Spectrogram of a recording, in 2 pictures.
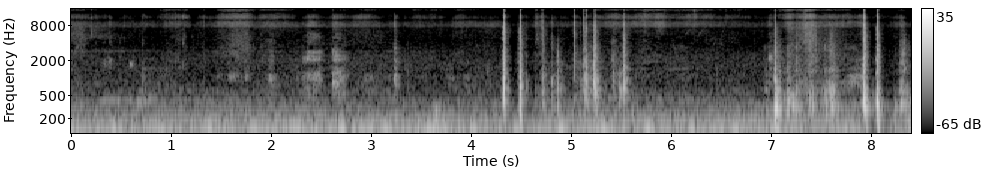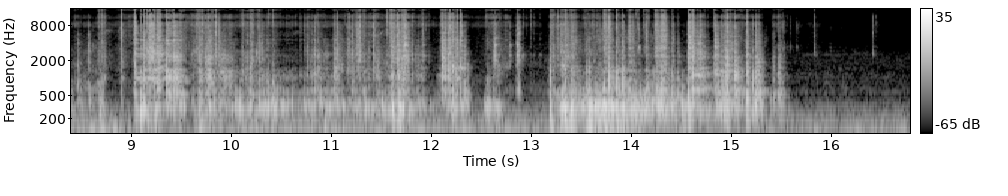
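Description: Toys and Orbeez water beads being handled in a plastic tub: a few sharp clicks, then several seconds of dense clattering and scraping of plastic and beads, including a plastic box of beads being pressed and shifted by hand, which stops shortly before the end.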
